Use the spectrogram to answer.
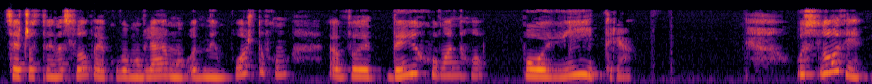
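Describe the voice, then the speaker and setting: A woman teacher giving a grammar lesson, saying example words slowly and deliberately. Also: a little mellow, slightly rough. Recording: dull low-fi recording, faint noise.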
